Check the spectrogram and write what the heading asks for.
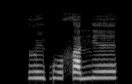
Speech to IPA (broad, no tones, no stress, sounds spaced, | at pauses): l ĩ ɓ u θ a nʲ e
